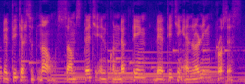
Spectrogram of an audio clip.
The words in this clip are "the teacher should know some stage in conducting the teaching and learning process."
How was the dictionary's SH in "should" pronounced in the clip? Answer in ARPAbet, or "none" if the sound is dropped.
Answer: S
